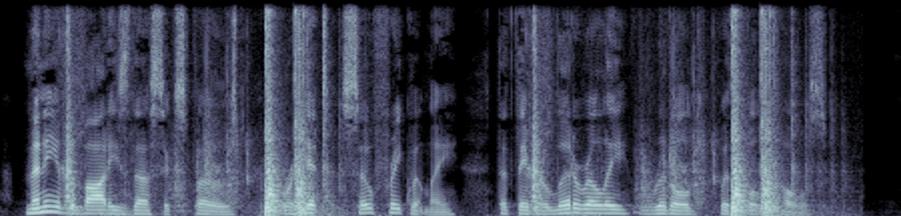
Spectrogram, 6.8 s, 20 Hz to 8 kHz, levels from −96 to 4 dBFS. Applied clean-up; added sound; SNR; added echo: none; Slam; 0 dB; none.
